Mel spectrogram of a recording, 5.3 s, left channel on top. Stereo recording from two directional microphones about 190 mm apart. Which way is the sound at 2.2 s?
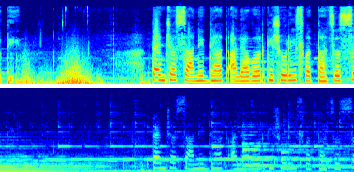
50° left (ahead or behind).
